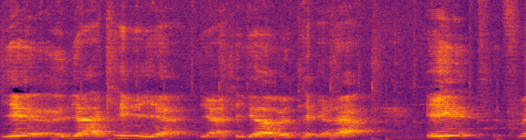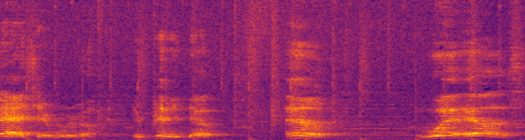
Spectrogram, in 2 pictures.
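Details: Adult man with cerebral palsy speaking in a video blog; dysarthric speech in cerebral palsy.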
